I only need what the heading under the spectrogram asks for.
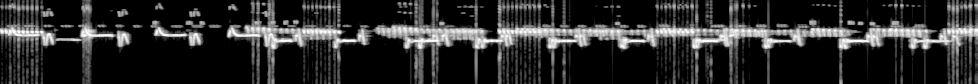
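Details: Male and female red-headed prinias in a lure recording, giving a fast, continuous run of high chirping notes. Each note drops sharply from a higher to a lower pitch, repeated rapidly for about ten seconds.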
